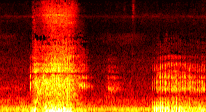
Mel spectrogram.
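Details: An elderly female white tiger at a big cat rescue gives a deep, rasping roar, then a second rougher growl, while a keeper speaks nearby offering her chicken necks and mush, which she refuses.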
